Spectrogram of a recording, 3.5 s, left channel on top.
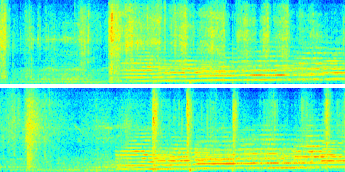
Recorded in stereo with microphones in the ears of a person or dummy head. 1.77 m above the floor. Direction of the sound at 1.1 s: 45° right (ahead or behind).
